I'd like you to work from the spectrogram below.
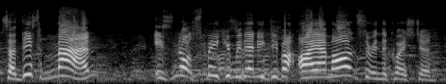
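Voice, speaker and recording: A woman's voice: very high-pitched, animated, sharp tone. Insistent English woman debating outdoors. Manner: insistent, quick interrupting questions. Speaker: street debater. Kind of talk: heated street debate. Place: outdoor park among a crowd. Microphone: small clip mic on top. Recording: outdoor crowd chatter behind.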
